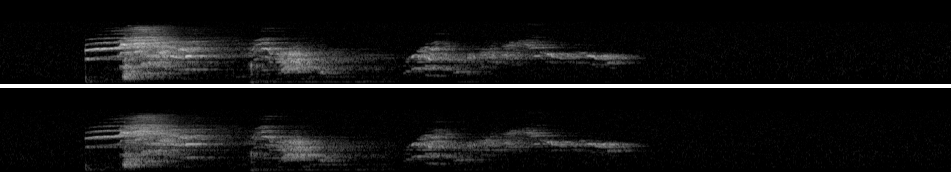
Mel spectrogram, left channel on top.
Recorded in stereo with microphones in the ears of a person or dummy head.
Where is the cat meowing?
45° left (ahead or behind), 1.7 m; by 6.2 s 25° left (ahead or behind), 4 m.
